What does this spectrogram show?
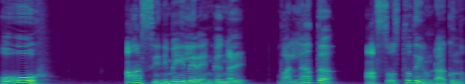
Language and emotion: Malayalam, disgusted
